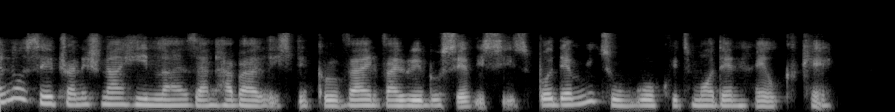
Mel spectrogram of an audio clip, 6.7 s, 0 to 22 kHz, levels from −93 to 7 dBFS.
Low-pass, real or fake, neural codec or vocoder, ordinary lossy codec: none; fake; codec, 16 kHz, 1.1 kbps, Voila-Tokenizer; none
